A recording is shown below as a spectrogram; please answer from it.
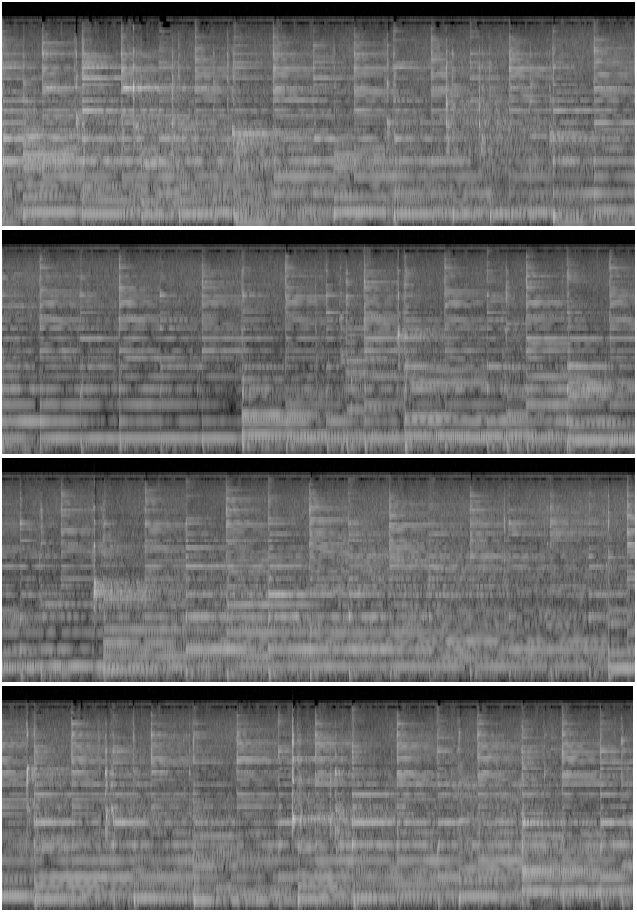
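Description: Instrumental music: quick, repeated plucked-string notes over held lower notes that change pitch every few seconds.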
